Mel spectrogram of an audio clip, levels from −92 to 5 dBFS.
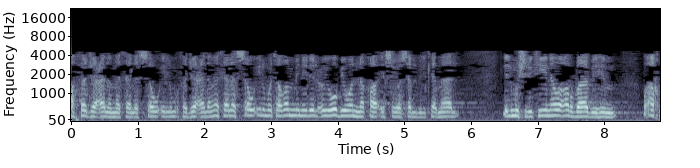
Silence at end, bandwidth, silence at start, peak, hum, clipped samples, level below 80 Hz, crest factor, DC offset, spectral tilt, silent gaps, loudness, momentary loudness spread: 0 s; 5 kHz; 0 s; -2 dBFS; none; under 0.1%; -50 dBFS; 16 dB; 0.5%; -9 dB/octave; none; -18 LUFS; 9 LU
